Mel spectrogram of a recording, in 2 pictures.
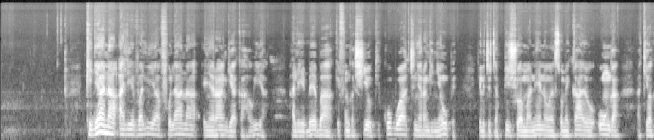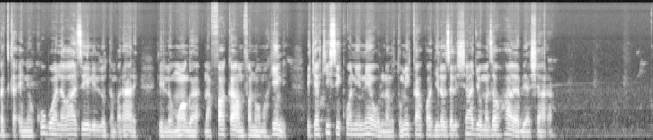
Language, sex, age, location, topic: Swahili, male, 25-35, Dar es Salaam, agriculture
